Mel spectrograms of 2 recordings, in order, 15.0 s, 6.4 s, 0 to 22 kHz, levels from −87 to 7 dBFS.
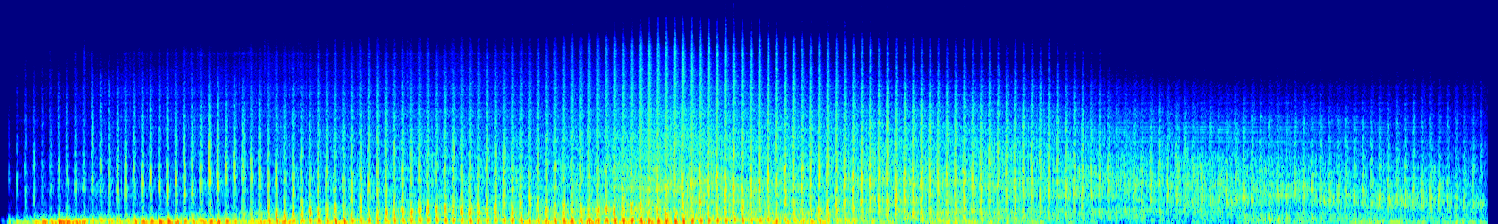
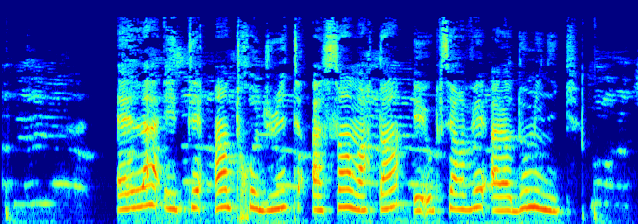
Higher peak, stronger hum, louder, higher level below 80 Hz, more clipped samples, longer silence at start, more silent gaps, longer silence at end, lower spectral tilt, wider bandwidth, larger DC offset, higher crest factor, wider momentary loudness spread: second, -4 dBFS vs 0 dBFS; neither; second, -26 LUFS vs -16 LUFS; first, -26 dBFS vs -50 dBFS; neither; about the same, 0.1 s vs 0.05 s; neither; about the same, 0.1 s vs 0.15 s; first, -6.5 dB/octave vs -3.5 dB/octave; second, 11.5 kHz vs 16.5 kHz; neither; about the same, 18 dB vs 16 dB; second, 14 LU vs 22 LU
